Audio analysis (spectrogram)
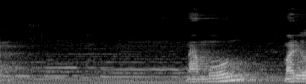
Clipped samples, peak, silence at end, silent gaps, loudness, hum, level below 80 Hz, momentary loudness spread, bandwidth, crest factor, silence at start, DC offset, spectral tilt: under 0.1%; -6 dBFS; 0 s; none; -27 LUFS; none; -46 dBFS; 15 LU; 15 kHz; 20 dB; 0 s; under 0.1%; -8 dB/octave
